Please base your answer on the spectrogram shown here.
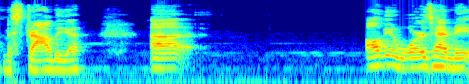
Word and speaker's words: Mystralia: Which Mandroid, who was our guest last week, he taught me to pronounce it like Australia, Mystralia.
